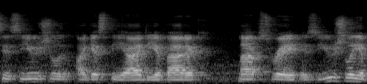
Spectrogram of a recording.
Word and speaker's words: adiabatic: is referred to as adiabatic lapse rate okay adiabatic and adiabatic adiabatic yeah okay you can pronounce it two ways but lately they're doing adiabatic okay what's that yeah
